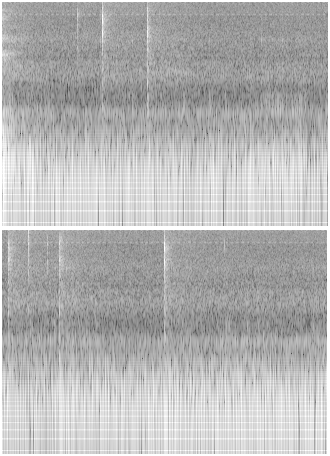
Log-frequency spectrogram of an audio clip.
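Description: About seven faint, sharp clicks from a computer mouse and keyboard, scattered over several seconds, over a low steady room hum.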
